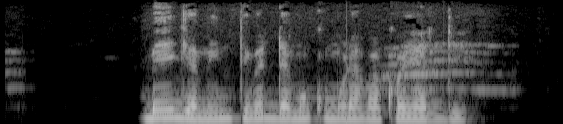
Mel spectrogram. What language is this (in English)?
Ganda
